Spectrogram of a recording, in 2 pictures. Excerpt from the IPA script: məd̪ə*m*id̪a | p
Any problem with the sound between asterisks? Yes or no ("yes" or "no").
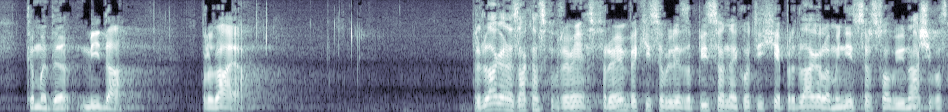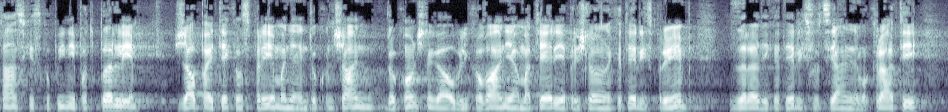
no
